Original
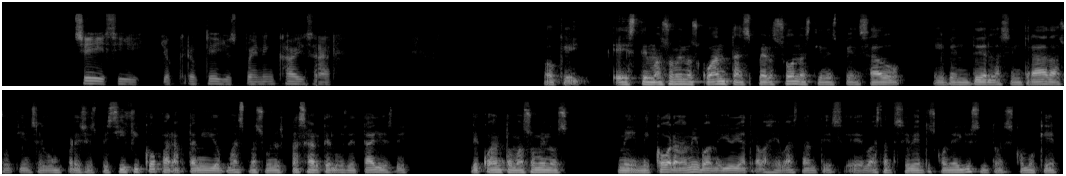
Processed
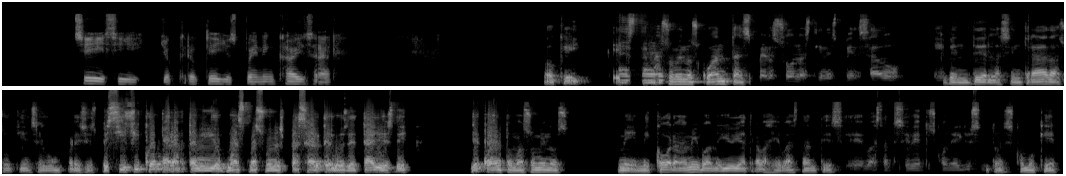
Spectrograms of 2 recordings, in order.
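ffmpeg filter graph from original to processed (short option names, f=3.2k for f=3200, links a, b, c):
-filter_complex "[0:a]asettb=1/sr,asplit=3[a][b][c];[a]atrim=end=6.174[d];[b]atrim=start=6.17:end=6.63,asetpts=PTS-STARTPTS,afade=t=in:d=0.004:c=qsin,afade=t=out:st=0.456:d=0.004:c=qsin,aemphasis=mode=production:type=50kf,aeval=exprs='val(0)*sin(2*PI*380*n/s)':c=same,aeval=exprs='val(0)*gte(abs(val(0)),0.00398)':c=same[e];[c]atrim=start=6.626[f];[d][e]acrossfade=d=0.004:c1=hsin:c2=qsin[g];[g][f]acrossfade=d=0.004:c1=qsin:c2=hsin,asettb=1/sr,asplit=3[h][i][j];[h]atrim=end=7.564[k];[i]atrim=start=7.56:end=9.42,asetpts=PTS-STARTPTS,afade=t=in:d=0.004:c=qsin,afade=t=out:st=1.856:d=0.004:c=qsin,highpass=f=660:w=0.5412,highpass=f=660:w=1.3066,acompressor=threshold=-40dB:ratio=3:attack=3.2:release=140:knee=1:detection=peak[l];[j]atrim=start=9.416[m];[k][l]acrossfade=d=0.004:c1=hsin:c2=qsin[n];[n][m]acrossfade=d=0.004:c1=qsin:c2=hsin,asettb=1/sr,asplit=3[o][p][q];[o]atrim=end=11.644[r];[p]atrim=start=11.64:end=15.61,asetpts=PTS-STARTPTS,afade=t=in:d=0.004:c=qsin,afade=t=out:st=3.966:d=0.004:c=qsin,asplit=2[s][t];[t]highpass=f=720:p=1,volume=26dB,asoftclip=type=tanh:threshold=-16.5dB[u];[s][u]amix=inputs=2:normalize=0,lowpass=f=7.5k:p=1,volume=-6dB,highshelf=f=8.4k:g=8[v];[q]atrim=start=15.606[w];[r][v]acrossfade=d=0.004:c1=hsin:c2=qsin[x];[x][w]acrossfade=d=0.004:c1=qsin:c2=hsin,asettb=1/sr,asplit=3[y][z][aa];[y]atrim=end=19.034[ab];[z]atrim=start=19.03:end=20.47,asetpts=PTS-STARTPTS,afade=t=in:d=0.004:c=qsin,afade=t=out:st=1.436:d=0.004:c=qsin,highpass=1.1k,asoftclip=type=hard:threshold=-32dB[ac];[aa]atrim=start=20.466[ad];[ab][ac]acrossfade=d=0.004:c1=hsin:c2=qsin[ae];[ae][ad]acrossfade=d=0.004:c1=qsin:c2=hsin,highpass=240,equalizer=f=1k:t=o:w=1.1:g=-14,alimiter=level_in=3dB:limit=-24dB:level=0:latency=1:release=188,volume=-3dB,volume=8.5dB"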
